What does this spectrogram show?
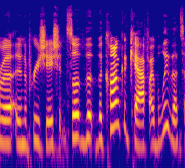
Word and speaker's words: CONCACAF: So the CONCACAF, I believe that's how you say it. It CONCACAF, is.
